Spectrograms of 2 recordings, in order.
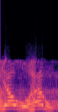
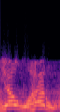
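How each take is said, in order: No difference in how they are said.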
